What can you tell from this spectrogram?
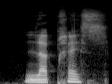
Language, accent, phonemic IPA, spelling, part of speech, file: French, France, /pʁɛs/, presse, noun / verb, Fr-presse.ogg
- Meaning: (noun) 1. press, papers (the media) 2. press (e.g. printing press) 3. haste, hurry, rush; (verb) inflection of presser: first/third-person singular present indicative/subjunctive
